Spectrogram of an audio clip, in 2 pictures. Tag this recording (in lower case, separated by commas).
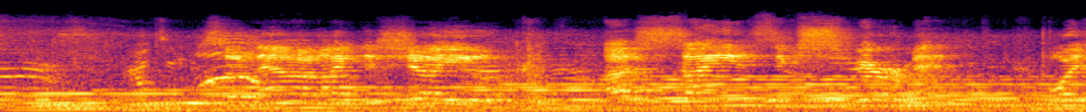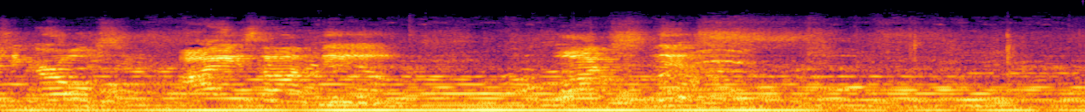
speech, music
